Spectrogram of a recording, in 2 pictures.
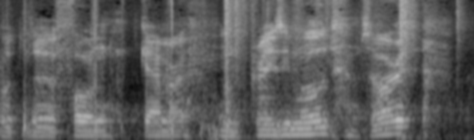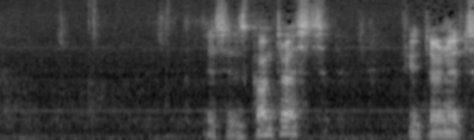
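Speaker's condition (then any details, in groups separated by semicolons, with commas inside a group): No condition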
